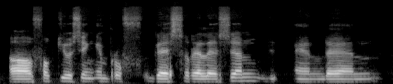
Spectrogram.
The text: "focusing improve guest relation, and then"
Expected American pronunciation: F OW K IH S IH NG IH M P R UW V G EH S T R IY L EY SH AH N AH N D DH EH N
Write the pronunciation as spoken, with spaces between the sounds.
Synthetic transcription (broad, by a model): F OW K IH S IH NG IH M P R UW F G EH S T R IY L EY S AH N AH N D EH N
